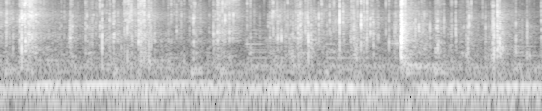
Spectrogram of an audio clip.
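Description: Plastic clay packet crinkling and crackling as it is twisted and pulled at by hand to open it, with one sharp snap about three seconds in.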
